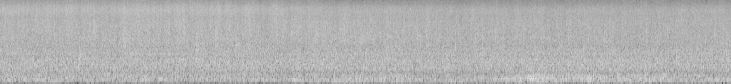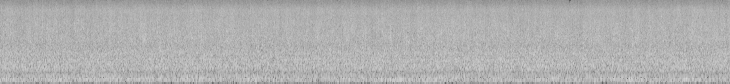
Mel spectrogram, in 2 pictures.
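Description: Rain falling steadily, an even hiss that keeps the same level throughout.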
